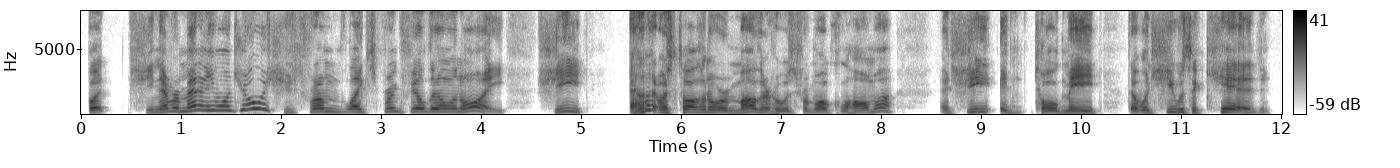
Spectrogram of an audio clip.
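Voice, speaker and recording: A man with a New York accent tells stories in an animated, halting way, stopping and restarting as he goes. His voice sits a bit high for a man. The sound is close and dry. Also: no room sound. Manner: animated, laughing anecdotes with many restarts. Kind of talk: casual storytelling chat. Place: online video meeting.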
